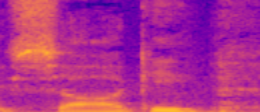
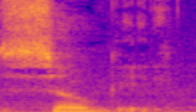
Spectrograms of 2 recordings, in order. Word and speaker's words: Sogi: dr silvi your professor if you forget how to pronounce my name just think of a stogy cigar if you say soggy that's fine i'm gonna respond but that's not how you pronounce my name my name is sogi so probably the easiest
